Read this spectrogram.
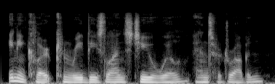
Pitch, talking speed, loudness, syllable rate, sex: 110 Hz, 240 wpm, -15 LUFS, 6.9 syllables/s, male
